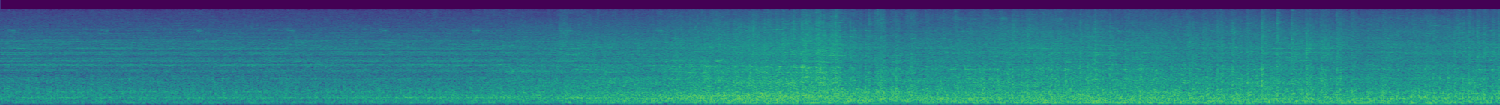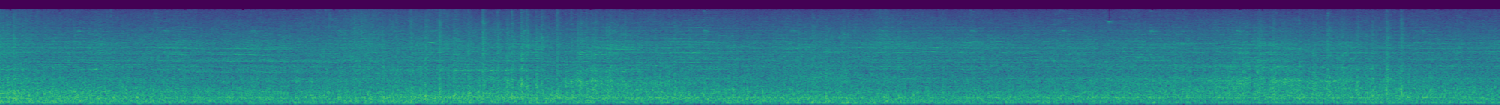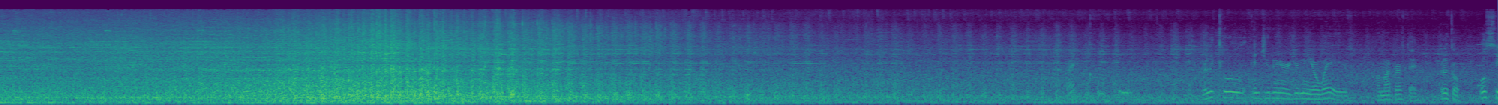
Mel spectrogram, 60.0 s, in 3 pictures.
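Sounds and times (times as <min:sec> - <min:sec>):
freight train rolling past: 0:00.0 - 0:59.9
wheels clicking over rail joints: 0:06.2 - 0:22.4, 0:23.4 - 0:32.6, 0:41.3 - 0:57.7.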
